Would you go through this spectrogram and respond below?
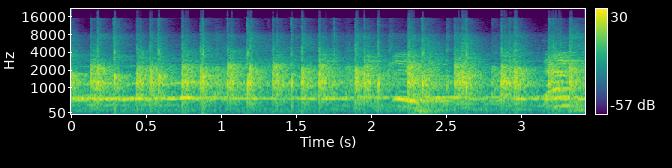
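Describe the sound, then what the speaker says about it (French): A church congregation claps hands in rhythmic praise at a Sunday service, a steady beat of claps running under a loud voice speaking over it. "Joignez vos 2 mains, acclamons très fort le Seigneur."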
